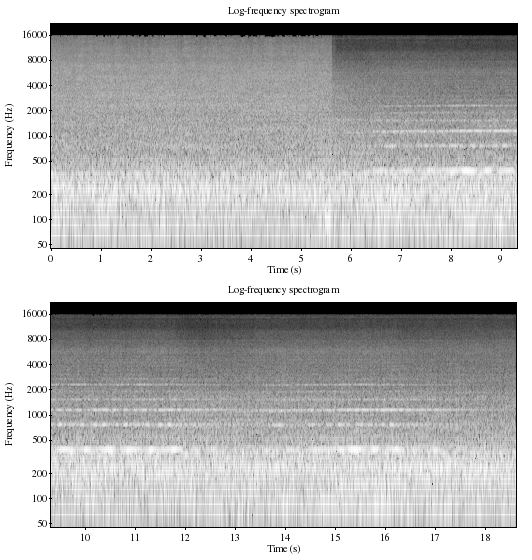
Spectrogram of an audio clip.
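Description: A Black Five steam locomotive in a railway video game, running through a tunnel: a loud, continuous, dense roar with sustained tonal whines layered over the rumble throughout, with no voices.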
